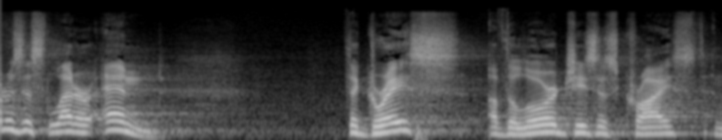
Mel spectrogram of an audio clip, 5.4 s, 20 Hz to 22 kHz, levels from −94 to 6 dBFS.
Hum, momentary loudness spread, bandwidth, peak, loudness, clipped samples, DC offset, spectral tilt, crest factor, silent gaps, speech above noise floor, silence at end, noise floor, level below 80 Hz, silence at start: none; 13 LU; 16.5 kHz; -2 dBFS; -21 LUFS; under 0.1%; under 0.1%; -4.5 dB/octave; 20 dB; none; 37 dB; 0 s; -58 dBFS; -62 dBFS; 0 s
